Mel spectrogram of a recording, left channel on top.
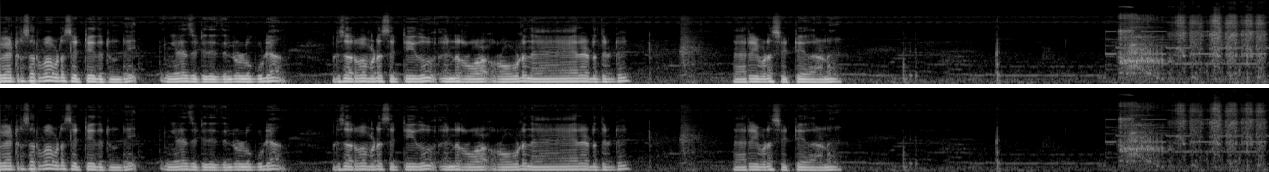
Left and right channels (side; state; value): right; quieter; 4.9 dB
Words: സെർവോ ഇവിടെ സെറ്റ് ചെയ്തിട്ടുണ്ട്. ഇങ്ങനെ സെറ്റ് ചെയ്ത് ഇതിൻ്റെ ഉള്ളിൽ കൂടി ഒരു സെർവോ ഇവിടെ സെറ്റ് ചെയ്തു. അതിൻ്റെ റോഡ് നേരെ എടുത്തിട്ട് നേരെ ഇവിടെ സെറ്റ് ചെയ്തതാണ്.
